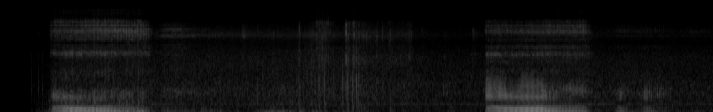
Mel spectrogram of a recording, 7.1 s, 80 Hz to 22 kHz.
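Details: Bulldog Rikyu asleep in a cute pose, recorded 29 November 2016: two loud, deep, rattling snores about four seconds apart, each lasting roughly a second, with quiet breathing between them.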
